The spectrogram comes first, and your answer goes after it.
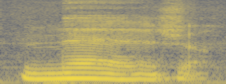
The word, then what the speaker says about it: neige: Blanche neige. Neige, tu penses à un E accent grave.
